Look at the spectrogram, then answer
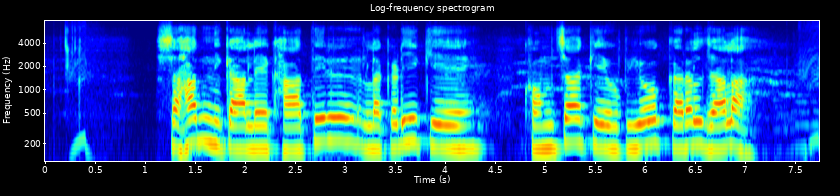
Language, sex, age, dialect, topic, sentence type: Bhojpuri, male, 25-30, Western, agriculture, statement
